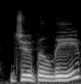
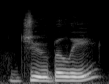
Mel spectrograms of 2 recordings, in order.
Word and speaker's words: jubilee: Jubilee refers to a special anniversary, and we can say jubilee or jubilee.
